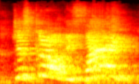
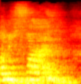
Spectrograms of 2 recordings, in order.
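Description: First: Very high-pitched argumentative yell; mock yelling. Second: Raised, high-pitched insistence; retold argument. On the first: Man urging his girlfriend to go, frantic mock yelling. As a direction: yell it back, pitch shooting right up. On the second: Man assuring his girlfriend he'll be fine, mock arguing. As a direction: insist as the argument starts to heat up. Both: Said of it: "yelling argument with her".

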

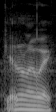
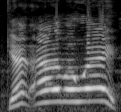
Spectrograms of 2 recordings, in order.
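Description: First: Said in the usual way. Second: Barbarian. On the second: Acted. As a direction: bellow it like a brute shoving through. Voicing barbarian character shouting.

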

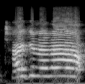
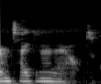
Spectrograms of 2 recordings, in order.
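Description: First: High, loud, gleeful announcement; loud declaration. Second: Soft, low, to herself; decide it quietly; quiet resolve. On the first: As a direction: announce it boldly to viewers. Repeating it loud to viewers. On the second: Deciding to unmold anyway. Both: Real, not acted.

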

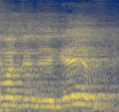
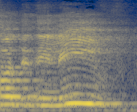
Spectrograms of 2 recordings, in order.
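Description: First: "give" hit hard at the end; stress on give. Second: "leave" raised, then falling; stress on leave. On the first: Preacher correcting a misquote to his congregation, stress on "give". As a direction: land firmly on "give". Contrasts misquote with real words. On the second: Preacher giving the Prophet's real question, stress on "leave". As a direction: punch "leave" as the key word. Contrasts real words with misquote. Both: Retold or imitated.

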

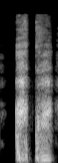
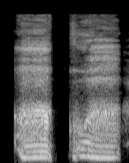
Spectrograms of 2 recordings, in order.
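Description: First: Said in the usual way. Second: High, strained croaking plea; weak croak. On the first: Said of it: "ripeté Harry". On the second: A narrator's reading. Dying professor asking for a drink, croaking. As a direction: croak it out in agony. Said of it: "gracchiò Silente".

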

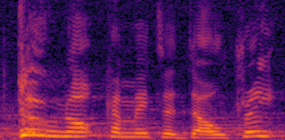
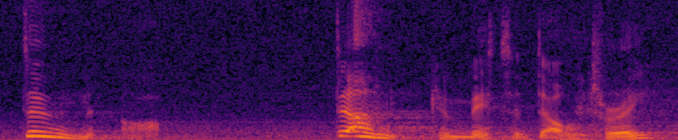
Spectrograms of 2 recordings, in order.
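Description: First: Said in the usual way. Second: Gentle plea. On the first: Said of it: "it doesn't say". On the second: Shown as a demonstration. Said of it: "It says".

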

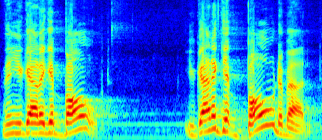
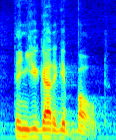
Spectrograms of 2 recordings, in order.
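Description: First: Louder and higher, ringing out bold; a preacher hammering home his point; loud exhortation. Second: Said in the usual way. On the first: Shown as a demonstration. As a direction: call it out to the whole room. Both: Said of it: "I said".

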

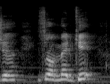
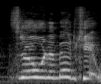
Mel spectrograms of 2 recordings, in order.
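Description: First: Said in the usual way. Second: Higher, louder yelled "throw in a med kit"; mock soldier call-out. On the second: Mocking the game's random call-outs, loud yell. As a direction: bark it like a game soldier. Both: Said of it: "Why are you yelling at?".

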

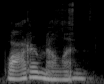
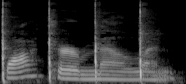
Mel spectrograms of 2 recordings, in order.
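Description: First: Said in the usual way. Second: "Watermelon" loud and slow, four beats; clapped syllables. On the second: Shown as a demonstration. Teacher slowly claps syllables with the class, loud. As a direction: clap out "Watermelon" slowly beat by beat.

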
